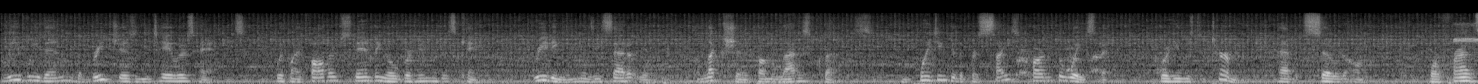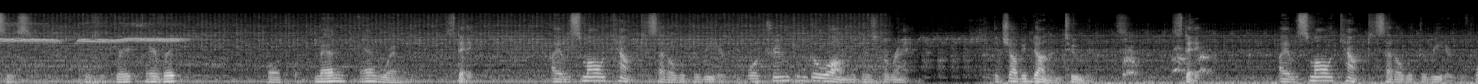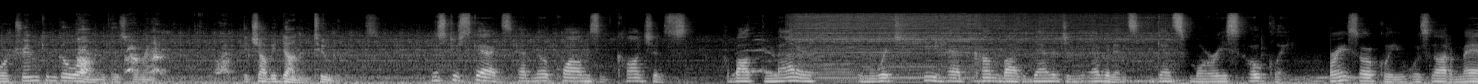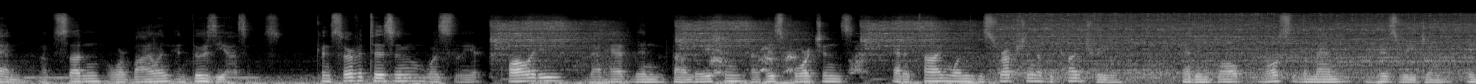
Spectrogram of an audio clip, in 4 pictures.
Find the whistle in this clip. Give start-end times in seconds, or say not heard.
14.5-16.7.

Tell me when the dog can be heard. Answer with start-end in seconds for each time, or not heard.
10.1-11.7, 25.9-27.0, 30.3-31.9, 51.4-53.0.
